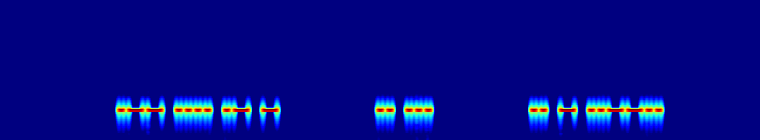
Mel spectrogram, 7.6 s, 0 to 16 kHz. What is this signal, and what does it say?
Morse code, heard as a keyed tone, about 25 wpm, 700 Hz. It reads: WHAT IS IT?
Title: 3x Word-Spacing - Sentences from Top 100 Words - 25wpm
